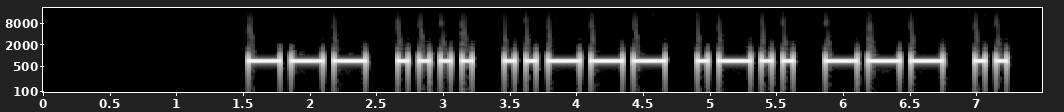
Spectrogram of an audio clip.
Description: Morse code, heard as a keyed tone, about 15 wpm, 700 Hz. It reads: OH2LOI
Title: DXCC-100 Call Signs - 6 Characters - Repeated 3x - 15wpm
